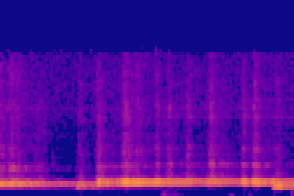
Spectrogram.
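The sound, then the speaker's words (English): A distant person whistles a steady, clear melody with gentle pitch shifts while walking a gritty path, the thin tone carrying softly for a few seconds over faint background noise. No one speaks. “Something that hears a distant whistle, a sound it can't mistake.”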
